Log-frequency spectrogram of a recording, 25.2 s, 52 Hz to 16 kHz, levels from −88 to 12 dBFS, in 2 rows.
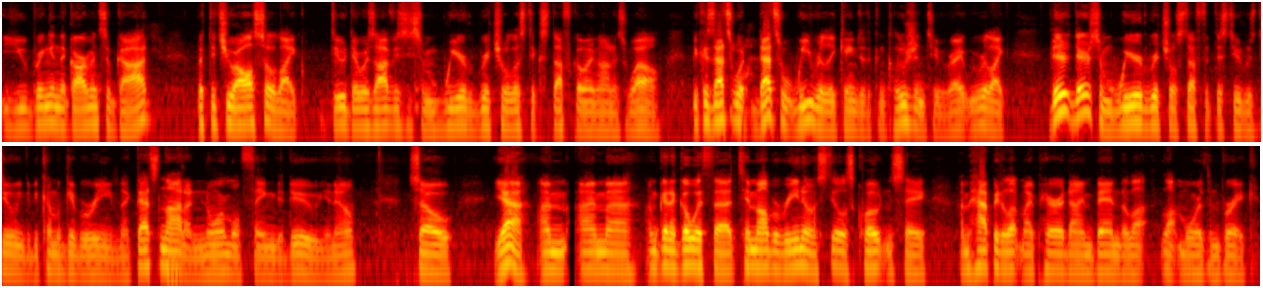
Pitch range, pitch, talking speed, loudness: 95-110 Hz, 100 Hz, 230 wpm, -26 LUFS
